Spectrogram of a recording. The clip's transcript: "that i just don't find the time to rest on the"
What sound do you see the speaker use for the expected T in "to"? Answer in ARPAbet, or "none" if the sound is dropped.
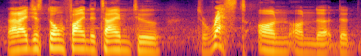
T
